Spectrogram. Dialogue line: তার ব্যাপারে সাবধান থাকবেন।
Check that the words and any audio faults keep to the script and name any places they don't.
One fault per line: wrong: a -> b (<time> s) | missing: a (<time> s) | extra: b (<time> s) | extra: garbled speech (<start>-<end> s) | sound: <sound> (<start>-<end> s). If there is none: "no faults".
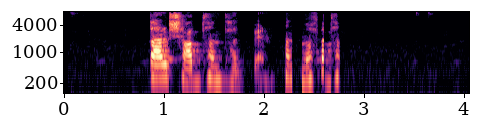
missing: ব্যাপারে (1.0 s)
extra: garbled speech (2.1-2.8 s)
